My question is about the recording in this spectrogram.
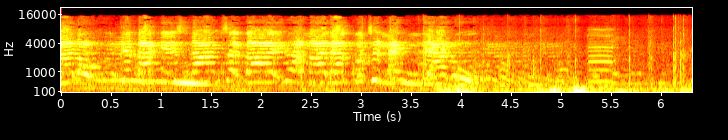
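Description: A young girl's raised voice delivering an Urdu speech through a microphone and PA. From about two-thirds of the way in, a few low thuds and bumps of the microphone being handled break in.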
